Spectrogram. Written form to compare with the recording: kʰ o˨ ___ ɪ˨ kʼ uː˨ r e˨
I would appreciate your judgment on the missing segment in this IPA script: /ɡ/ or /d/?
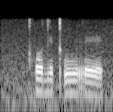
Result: d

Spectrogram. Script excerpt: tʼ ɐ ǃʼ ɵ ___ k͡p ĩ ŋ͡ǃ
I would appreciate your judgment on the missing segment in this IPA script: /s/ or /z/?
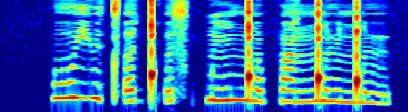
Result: s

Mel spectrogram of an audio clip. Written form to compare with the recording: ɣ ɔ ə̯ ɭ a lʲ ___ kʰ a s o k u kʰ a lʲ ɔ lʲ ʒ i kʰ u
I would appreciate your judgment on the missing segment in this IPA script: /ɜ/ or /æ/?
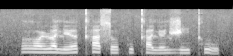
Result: ɜ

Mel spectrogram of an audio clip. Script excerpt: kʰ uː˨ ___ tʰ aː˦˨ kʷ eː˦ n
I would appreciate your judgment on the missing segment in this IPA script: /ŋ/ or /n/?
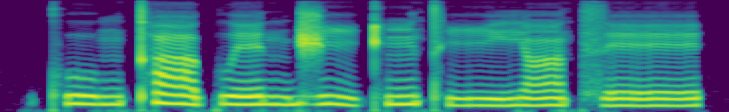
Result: ŋ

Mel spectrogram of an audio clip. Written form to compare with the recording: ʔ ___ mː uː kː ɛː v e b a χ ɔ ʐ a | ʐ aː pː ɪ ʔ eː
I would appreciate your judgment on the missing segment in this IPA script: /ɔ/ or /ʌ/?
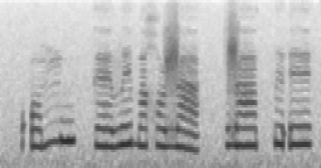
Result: ɔ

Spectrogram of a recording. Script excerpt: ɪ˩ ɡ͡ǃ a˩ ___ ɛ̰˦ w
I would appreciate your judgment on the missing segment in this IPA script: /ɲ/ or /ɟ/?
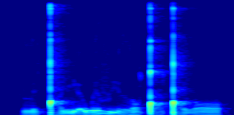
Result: ɲ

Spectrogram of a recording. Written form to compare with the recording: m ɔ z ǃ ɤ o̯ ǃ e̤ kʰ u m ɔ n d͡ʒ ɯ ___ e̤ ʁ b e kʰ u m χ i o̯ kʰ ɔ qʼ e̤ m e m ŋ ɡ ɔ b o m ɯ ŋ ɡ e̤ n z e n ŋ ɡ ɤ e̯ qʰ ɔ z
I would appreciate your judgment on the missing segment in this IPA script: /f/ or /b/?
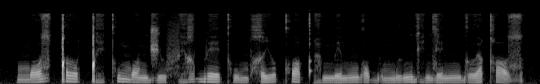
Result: f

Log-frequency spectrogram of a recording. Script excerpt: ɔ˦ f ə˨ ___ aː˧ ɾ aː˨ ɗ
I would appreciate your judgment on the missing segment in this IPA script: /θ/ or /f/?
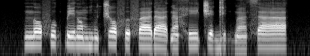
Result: f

